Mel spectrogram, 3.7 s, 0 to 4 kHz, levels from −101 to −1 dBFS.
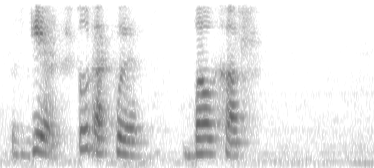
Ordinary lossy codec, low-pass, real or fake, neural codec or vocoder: AAC, 24 kbps; 3.6 kHz; fake; codec, 44.1 kHz, 2.6 kbps, SNAC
